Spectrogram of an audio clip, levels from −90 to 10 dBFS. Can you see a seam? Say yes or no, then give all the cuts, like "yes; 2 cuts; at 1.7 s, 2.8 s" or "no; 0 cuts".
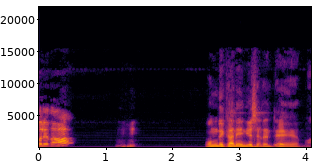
no; 0 cuts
